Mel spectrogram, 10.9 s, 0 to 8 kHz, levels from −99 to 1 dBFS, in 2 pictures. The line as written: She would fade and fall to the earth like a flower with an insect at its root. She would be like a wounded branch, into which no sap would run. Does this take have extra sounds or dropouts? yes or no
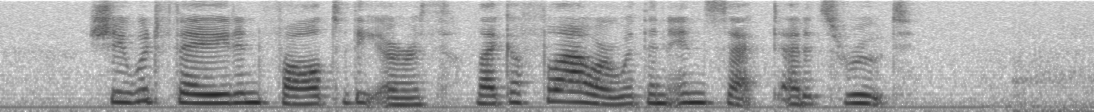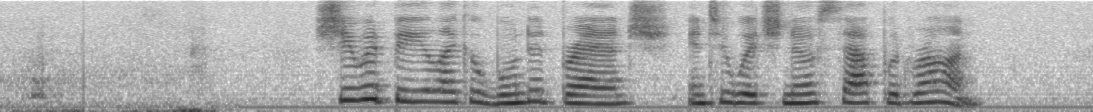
yes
